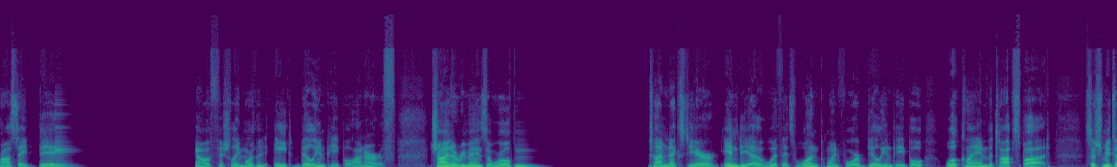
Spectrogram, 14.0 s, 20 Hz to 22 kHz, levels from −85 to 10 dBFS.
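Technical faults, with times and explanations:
0.39–0.43 s, short concealed packet loss: About 20 ms of audio arrived too late for the decoder, so the receiver extended the preceding sound for roughly 12 ms and blended back in. The result is a brief smear or wobble in the speech.
0.71–2.46 s, long network dropout: A stall in delivery, likely on the network path, left about 1.74 s without incoming audio. The last sound is stretched into a fading buzz or hiss, then about 1.37 s of silence follows before speech resumes with that stretch missing.
6.34–6.44 s, short concealed packet loss: Two back-to-back gaps of 20 ms and 40 ms were filled by continuing the prior sound's pitch or noise. This produces a short wobble where part of a sound may blur or vanish.
6.49–8.12 s, long network dropout: Audio likely stopped arriving over the network for about 1.62 s. The concealment carries the last sound on as a decaying buzz or hiss, then about 1.22 s of silence follows until speech returns with that portion lost.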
